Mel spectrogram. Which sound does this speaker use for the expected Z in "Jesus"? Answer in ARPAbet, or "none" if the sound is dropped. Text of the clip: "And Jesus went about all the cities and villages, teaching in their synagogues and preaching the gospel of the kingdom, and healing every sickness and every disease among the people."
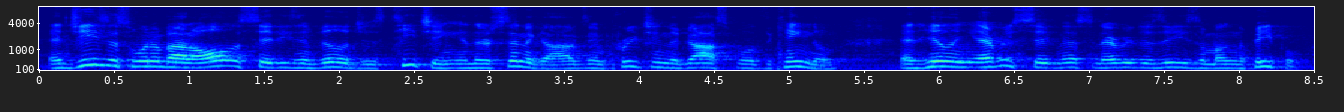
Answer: Z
